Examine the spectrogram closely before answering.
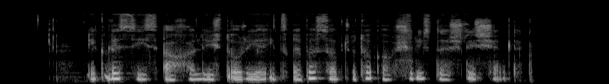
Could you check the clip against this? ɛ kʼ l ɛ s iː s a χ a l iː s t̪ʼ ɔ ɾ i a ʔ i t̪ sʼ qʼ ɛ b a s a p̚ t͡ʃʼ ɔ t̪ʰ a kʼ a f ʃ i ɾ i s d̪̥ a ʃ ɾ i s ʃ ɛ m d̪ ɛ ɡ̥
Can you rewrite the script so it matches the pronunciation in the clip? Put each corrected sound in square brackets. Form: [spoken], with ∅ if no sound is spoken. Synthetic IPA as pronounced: ɛ kʼ l ɛ s iː s a χ a l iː s t̪ʼ ɔ ɾ i a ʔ i t̪ sʼ qʼ ɛ b a s a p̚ t͡ʃʼ ɔ t̪ʰ a kʼ a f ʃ i ɾ i s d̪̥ a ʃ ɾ i s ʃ ɛ m d̪ ɛ ɡ̥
